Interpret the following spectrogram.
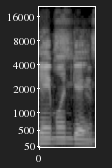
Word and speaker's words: Gamelin Games: Gamelin Games. Gamelin Games. That's how it's pronounced.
